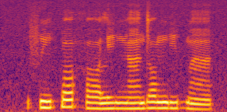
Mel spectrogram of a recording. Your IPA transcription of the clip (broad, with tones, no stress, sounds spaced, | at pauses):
f ĩ˧ k͡p ɔ˦ h ɔ˨ l i˨ ŋ ã˨˦ d ɔ˧ ŋ i˨˦ b ã˨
